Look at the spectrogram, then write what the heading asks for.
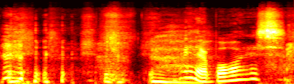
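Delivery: eerie cartoon character voice. Imitating the super creepy guy from Family Guy: creepy Family Guy guy voice. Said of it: "the super creepy guy from, uh, Family Guy".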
